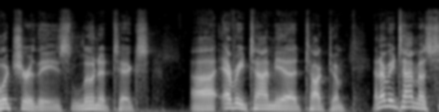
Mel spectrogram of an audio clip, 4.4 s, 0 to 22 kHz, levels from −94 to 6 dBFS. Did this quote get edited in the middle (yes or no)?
no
